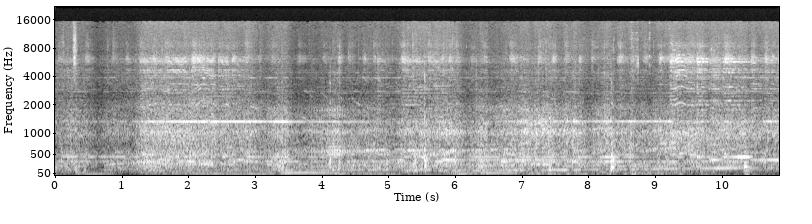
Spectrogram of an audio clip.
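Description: Car engine running as the car is driven slowly a short way and repositioned, with a low rumble strongest in the middle seconds. Music plays in the background.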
